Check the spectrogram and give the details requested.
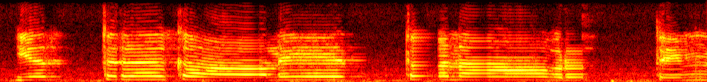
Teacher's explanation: త కింద త వత్తు అత్త అంటాం కదా ఆ చిన్న స్ట్రెస్ అన్నమాట వృ తేలిగ్గా చెప్పాలి ఎట్ ద సేమ్ టైం త కింద త వత్తు వినపడేటట్లు చెప్పాలి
